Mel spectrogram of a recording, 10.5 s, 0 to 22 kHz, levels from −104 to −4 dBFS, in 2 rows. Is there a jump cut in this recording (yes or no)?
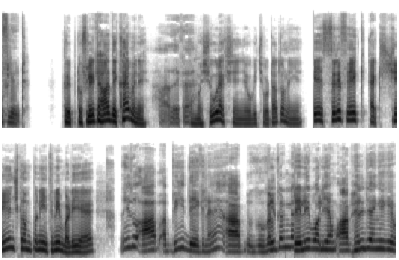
yes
